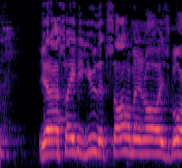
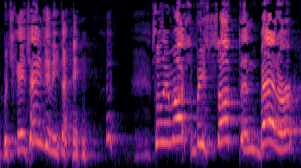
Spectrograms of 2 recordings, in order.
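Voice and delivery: loud, higher preaching broken with laughter; preaching at full force; 8 semitones higher, 7 dB louder than usual. Acted. Preacher laughing at useless worry, shouting to the congregation.

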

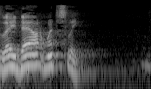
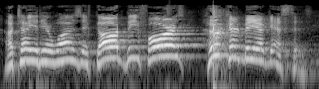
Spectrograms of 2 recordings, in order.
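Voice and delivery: raised, loud preacher's exhortation; preaching; 10 semitones higher, 9 dB louder than usual. Acted. Preaching at full force.

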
